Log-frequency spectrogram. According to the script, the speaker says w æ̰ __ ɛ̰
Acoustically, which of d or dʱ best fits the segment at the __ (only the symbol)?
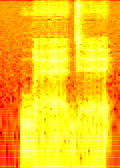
d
